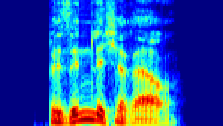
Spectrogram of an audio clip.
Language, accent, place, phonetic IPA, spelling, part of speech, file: German, Germany, Berlin, [bəˈzɪnlɪçəʁɐ], besinnlicherer, adjective, De-besinnlicherer.ogg
- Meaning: inflection of besinnlich: 1. strong/mixed nominative masculine singular comparative degree 2. strong genitive/dative feminine singular comparative degree 3. strong genitive plural comparative degree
